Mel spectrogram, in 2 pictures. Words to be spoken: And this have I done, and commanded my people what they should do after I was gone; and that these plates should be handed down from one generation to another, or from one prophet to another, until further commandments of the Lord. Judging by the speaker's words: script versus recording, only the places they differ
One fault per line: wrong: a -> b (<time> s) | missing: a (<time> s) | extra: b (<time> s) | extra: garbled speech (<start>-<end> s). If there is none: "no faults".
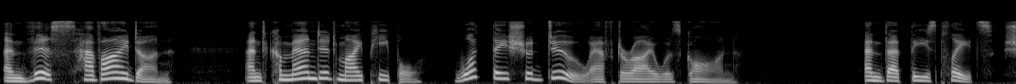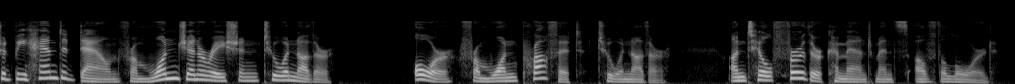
no faults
